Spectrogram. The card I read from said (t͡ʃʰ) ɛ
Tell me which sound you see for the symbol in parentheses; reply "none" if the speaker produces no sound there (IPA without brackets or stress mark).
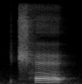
t͡ʃʰ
